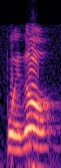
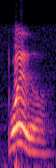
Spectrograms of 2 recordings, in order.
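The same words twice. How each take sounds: First: Puedo wrongly stressed on the final -do, pue-DÓ; stress on last syllable. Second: Puedo stressed on the opening syllable, PUE-do; stress on first syllable. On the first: Teacher giving the form one doesn't say, puedo stressed on its last syllable. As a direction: push the accent onto the end of puedo. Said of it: "en lugar de decir". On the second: Teacher giving the form one says, puedo stressed on its first syllable. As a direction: hit the first syllable of puedo, let -do drop. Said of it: "en la primera sílaba". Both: Shown as a demonstration.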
